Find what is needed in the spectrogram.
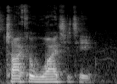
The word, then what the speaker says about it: Taika Waititi: Taika Waititi's Thor Ragnarok. – The emphasis is on the why, just for future reference. – What? – It's Taika Waititi.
